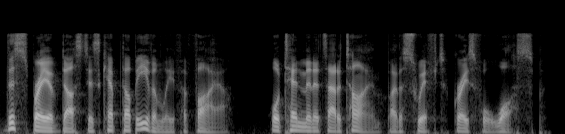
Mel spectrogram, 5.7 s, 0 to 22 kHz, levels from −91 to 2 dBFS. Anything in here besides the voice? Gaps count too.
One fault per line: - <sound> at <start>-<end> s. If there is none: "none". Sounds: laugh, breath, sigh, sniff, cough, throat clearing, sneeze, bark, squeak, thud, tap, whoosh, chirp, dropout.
none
